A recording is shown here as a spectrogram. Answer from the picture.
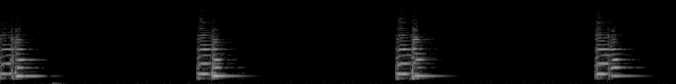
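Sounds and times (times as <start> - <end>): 
violin: 0.0 - 0.7, 2.0 - 2.6, 3.9 - 4.6, 5.9 - 6.6.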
